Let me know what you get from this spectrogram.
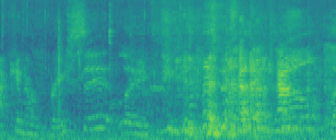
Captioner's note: laughter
